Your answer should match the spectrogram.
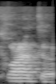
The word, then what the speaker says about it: Toronto: Alex is from Vancouver, and Loki is Toronto, right? You're Toronto? Yes. It's so funny when Americans say Toronto because they say it with a T.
